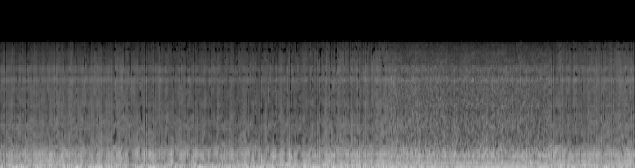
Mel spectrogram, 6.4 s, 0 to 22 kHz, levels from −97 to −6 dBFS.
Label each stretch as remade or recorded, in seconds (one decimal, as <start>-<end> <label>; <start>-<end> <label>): 0.0-3.9 remade; 3.9-5.5 recorded; 5.5-6.4 remade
